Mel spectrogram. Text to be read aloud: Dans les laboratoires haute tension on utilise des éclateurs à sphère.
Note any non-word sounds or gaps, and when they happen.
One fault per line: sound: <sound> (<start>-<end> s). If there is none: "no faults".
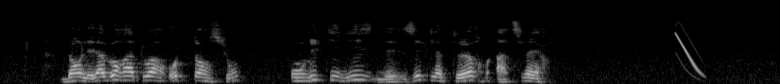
sound: chirp (6.8-7.1 s)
